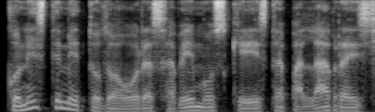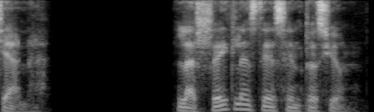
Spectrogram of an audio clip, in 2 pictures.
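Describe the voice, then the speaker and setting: Deep husky male teacher, dry sound. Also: moderate pace, no echo. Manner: calm, explanatory, guides listener through an imagined story. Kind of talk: spoken grammar lesson.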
